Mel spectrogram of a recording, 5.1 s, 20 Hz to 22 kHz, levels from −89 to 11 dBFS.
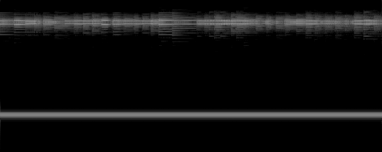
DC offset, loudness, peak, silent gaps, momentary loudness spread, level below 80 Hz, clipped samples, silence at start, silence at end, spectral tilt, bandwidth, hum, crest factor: under 0.1%; -28 LUFS; -14 dBFS; none; 6 LU; under -90 dBFS; under 0.1%; 0 s; 0 s; 6.5 dB/octave; over 20 kHz; none; 16 dB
